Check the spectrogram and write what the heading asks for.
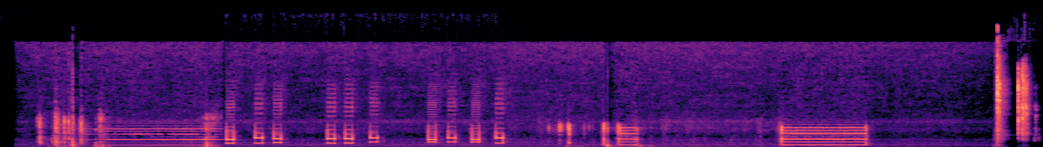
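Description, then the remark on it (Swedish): A steady phone tone is followed by a quick series of keypad dialing beeps in short bursts, then a single long ringing tone, with handset clicks at the start and end, as a call is placed to an author's agent. “Ska vi ta och ringa hennes agent?”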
